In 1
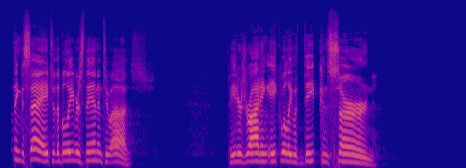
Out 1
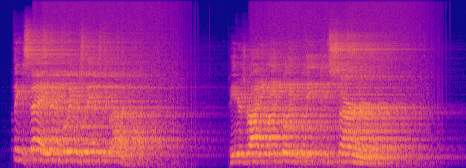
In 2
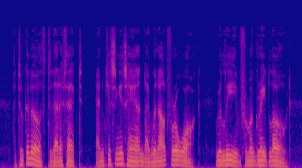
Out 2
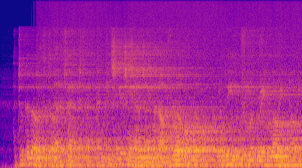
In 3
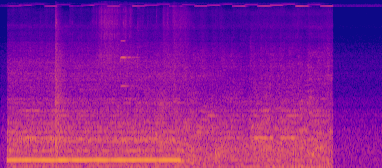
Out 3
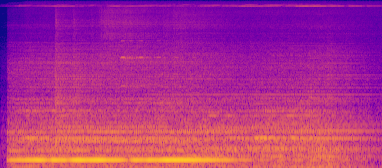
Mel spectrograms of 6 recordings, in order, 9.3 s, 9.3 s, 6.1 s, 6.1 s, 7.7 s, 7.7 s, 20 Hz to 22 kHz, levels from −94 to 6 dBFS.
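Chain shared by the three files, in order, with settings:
FDN reverb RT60 3 s, high-frequency decay 1×, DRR -3 dB; bit-crushed delay 357 ms, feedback 55%, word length 8-bit, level -4 dB; peak normalisation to -3 dBFS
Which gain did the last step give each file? +14.5 dB, +14.0 dB, +1.5 dB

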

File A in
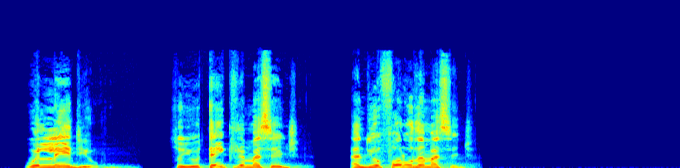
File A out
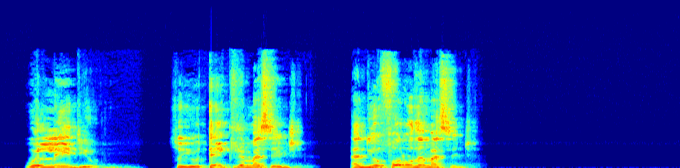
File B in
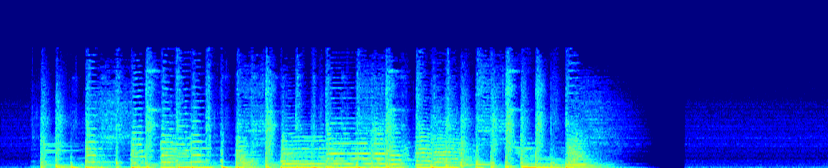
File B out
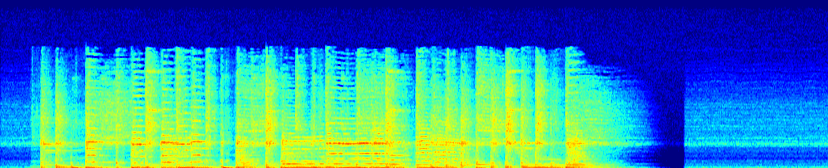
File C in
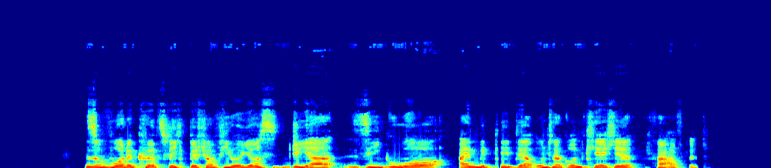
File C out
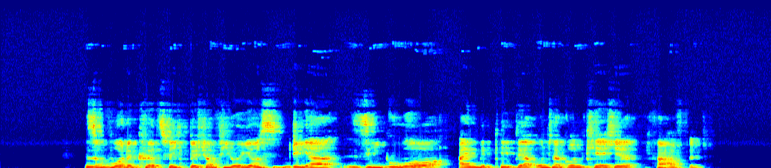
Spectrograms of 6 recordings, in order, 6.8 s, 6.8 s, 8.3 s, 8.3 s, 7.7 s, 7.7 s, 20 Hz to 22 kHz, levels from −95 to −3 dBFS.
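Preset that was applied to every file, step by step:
tone controls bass 0 dB, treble +10 dB; wow and flutter 18 cents; peaking EQ 3.3 kHz +11 dB 0.26 oct; compression, threshold -19 dBFS; gated-style reverb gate 80 ms rising, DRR 8.5 dB; normalise loudness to -23 LUFS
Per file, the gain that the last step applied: +0.5 dB, +12.0 dB, +1.0 dB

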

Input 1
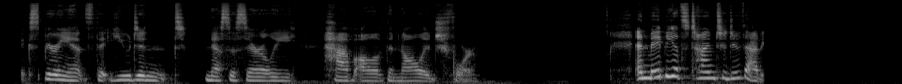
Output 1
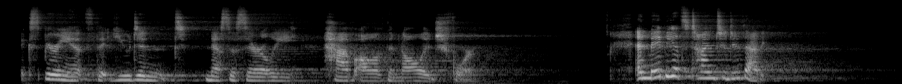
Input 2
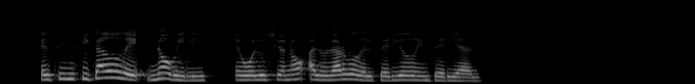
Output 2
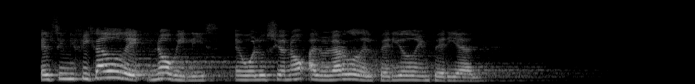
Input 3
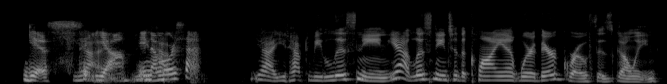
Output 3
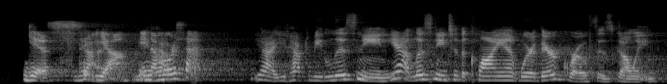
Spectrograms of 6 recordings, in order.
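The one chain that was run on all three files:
low-pass 6.7 kHz 12 dB/octave; bass shelf 180 Hz -11.5 dB; two-slope reverb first 0.21 s, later 2.6 s, from -18 dB, DRR 6 dB; normalise loudness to -27 LUFS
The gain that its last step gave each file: +5.5 dB, +11.0 dB, +8.0 dB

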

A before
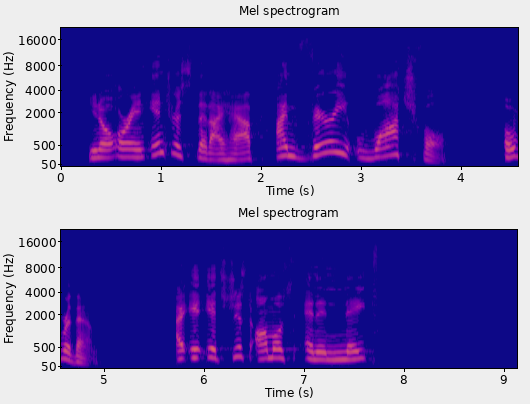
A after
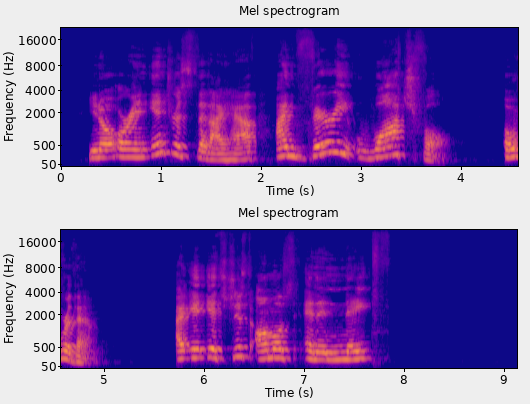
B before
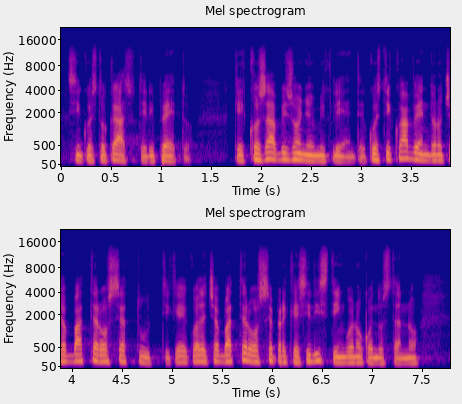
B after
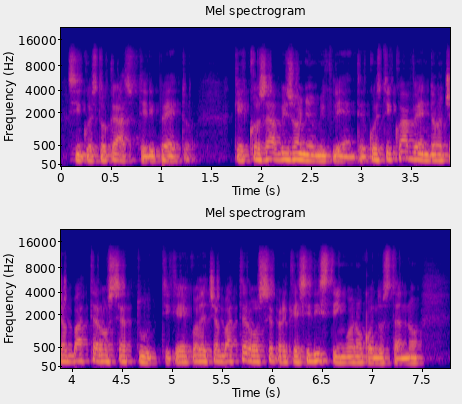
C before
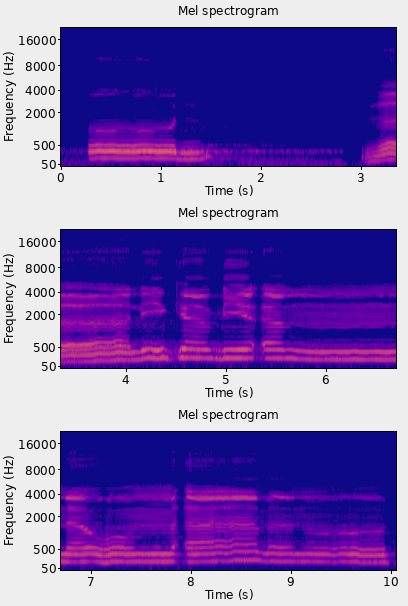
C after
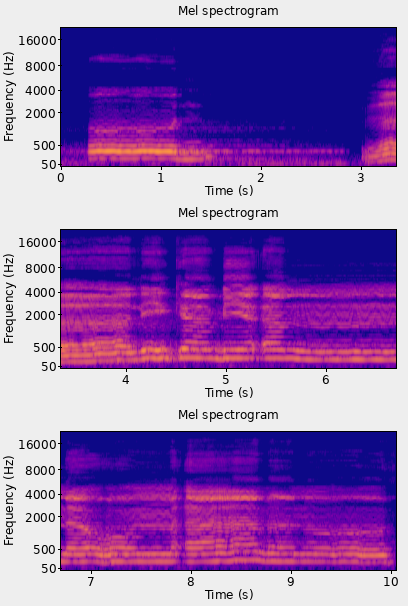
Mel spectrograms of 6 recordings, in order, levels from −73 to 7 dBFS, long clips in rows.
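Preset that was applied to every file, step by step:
peak limiter -16.5 dBFS; early reflections 15 ms -5.5 dB, 63 ms -10.5 dB; normalise loudness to -23 LUFS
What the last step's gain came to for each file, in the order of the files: +14.0 dB, +3.5 dB, +11.0 dB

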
